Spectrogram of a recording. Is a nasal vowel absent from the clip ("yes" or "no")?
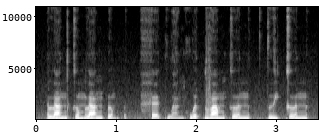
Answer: yes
